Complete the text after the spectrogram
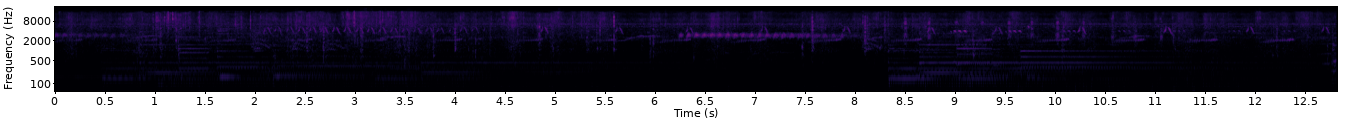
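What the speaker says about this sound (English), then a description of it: "And you better get on this horse." Horse hooves clip-clop at a steady walking pace in the video game Red Dead Redemption 2, set against a layered musical and ambient game backdrop, with no one talking.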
